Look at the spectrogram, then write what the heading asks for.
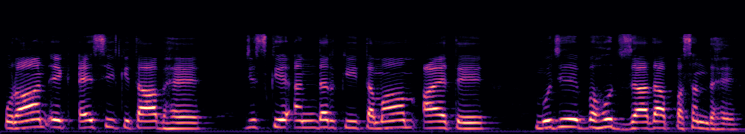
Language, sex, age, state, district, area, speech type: Urdu, male, 18-30, Bihar, Purnia, rural, spontaneous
